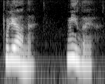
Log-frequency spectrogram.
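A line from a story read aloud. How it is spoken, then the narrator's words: Gentle, affectionate. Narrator (Russian): ласково начала она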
